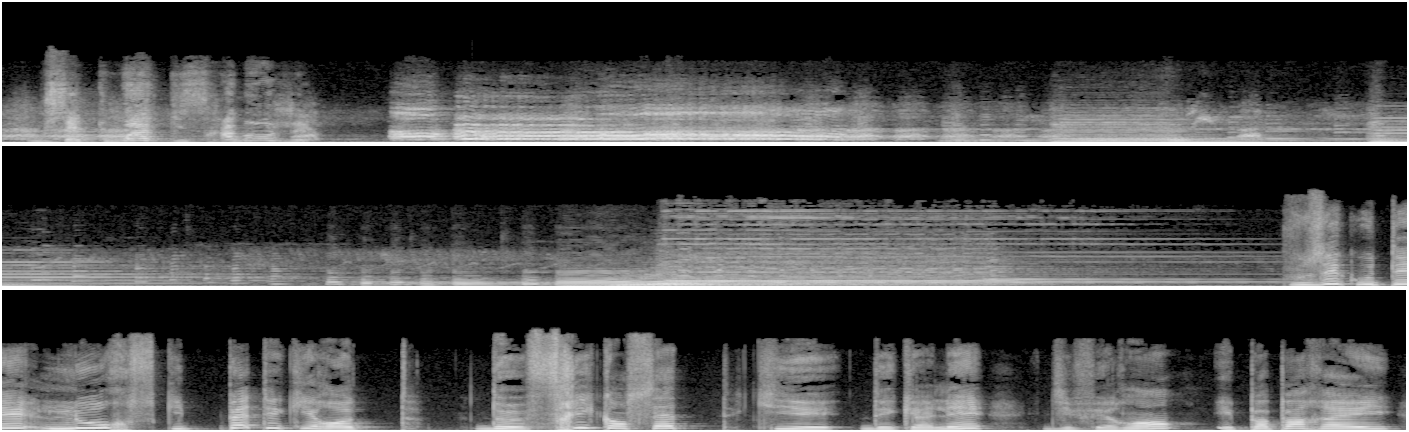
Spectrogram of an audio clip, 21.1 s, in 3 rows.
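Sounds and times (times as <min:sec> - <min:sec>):
speech: 0:00.1 - 0:02.6, 0:08.8 - 0:11.4, 0:13.5 - 0:21.0
rooster crowing: 0:01.9 - 0:06.0
short musical jingle with plucked bass: 0:09.8 - 0:13.4.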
